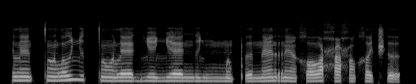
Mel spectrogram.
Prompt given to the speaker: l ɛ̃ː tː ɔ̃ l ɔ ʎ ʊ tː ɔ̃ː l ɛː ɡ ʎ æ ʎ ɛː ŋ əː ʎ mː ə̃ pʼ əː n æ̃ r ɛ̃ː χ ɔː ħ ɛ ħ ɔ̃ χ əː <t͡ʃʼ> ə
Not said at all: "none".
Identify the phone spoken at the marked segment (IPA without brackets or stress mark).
t͡ʃʼ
